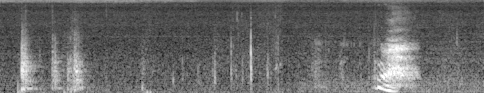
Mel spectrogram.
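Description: A man's breathing: two short sniffs or breaths near the start, then about five seconds in a sigh, a half-second breathy exhale falling in pitch and louder than anything else. A few faint clicks fall between them.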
